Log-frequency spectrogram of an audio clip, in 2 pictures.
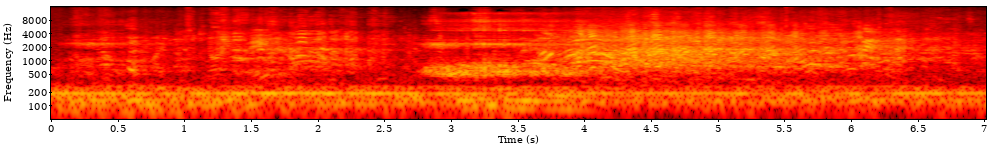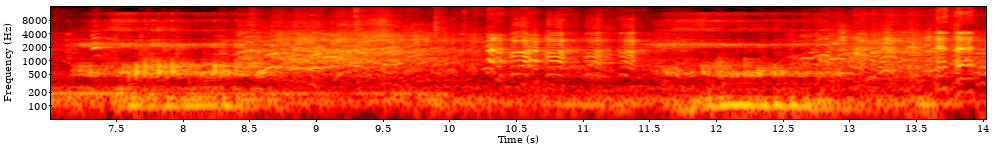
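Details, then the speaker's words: Adult man's own snoring during sleep, recorded overnight by a bed sleep-monitoring device and played back; three rough, rattling, somewhat phlegmy snores about four seconds apart over audience laughter and room noise. Snoring. "But last night we recorded it and I got really good sleep, but I did snore for 10 minutes. And we have some of it here."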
